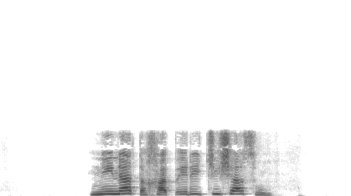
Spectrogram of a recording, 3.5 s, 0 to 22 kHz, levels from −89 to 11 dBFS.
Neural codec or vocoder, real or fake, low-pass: none; real; 7.2 kHz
